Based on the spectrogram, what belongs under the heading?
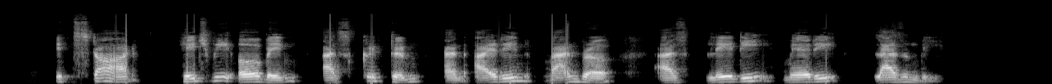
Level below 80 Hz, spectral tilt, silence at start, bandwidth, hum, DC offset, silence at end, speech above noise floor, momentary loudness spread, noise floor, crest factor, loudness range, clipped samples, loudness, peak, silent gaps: -52 dBFS; -6.5 dB/octave; 0.55 s; 10.5 kHz; none; under 0.1%; 1.15 s; over 76 dB; 11 LU; under -90 dBFS; 16 dB; 1 LU; under 0.1%; -15 LUFS; 0 dBFS; none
